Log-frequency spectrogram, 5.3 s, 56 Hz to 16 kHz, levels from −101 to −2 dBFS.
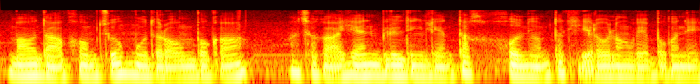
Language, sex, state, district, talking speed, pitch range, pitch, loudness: Mizo, male, Mizoram, Aizawl, 310 wpm, 95-110 Hz, 100 Hz, -16 LUFS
